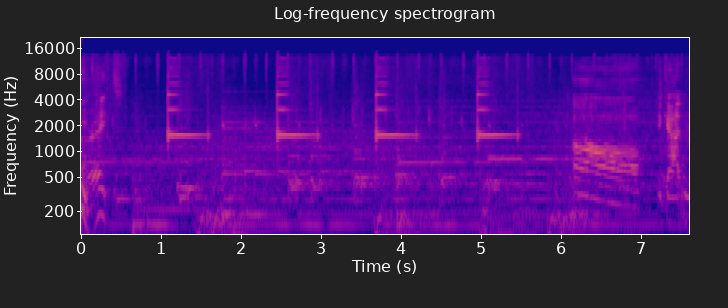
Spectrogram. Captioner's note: beeping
